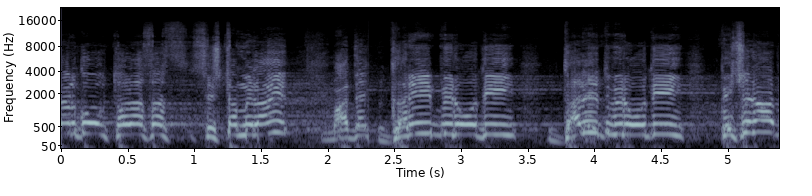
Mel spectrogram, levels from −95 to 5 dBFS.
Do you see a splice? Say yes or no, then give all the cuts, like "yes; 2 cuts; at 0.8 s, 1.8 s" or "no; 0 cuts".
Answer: yes; 1 cut; at 2.3 s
